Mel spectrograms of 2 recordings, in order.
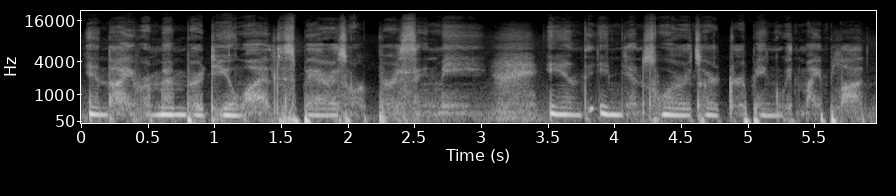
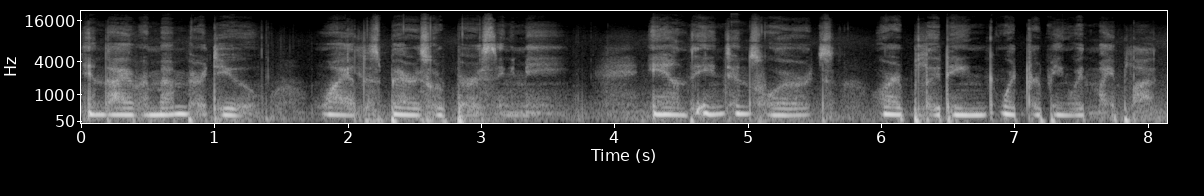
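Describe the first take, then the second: First: It is said at normal speed. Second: It is said slowly.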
